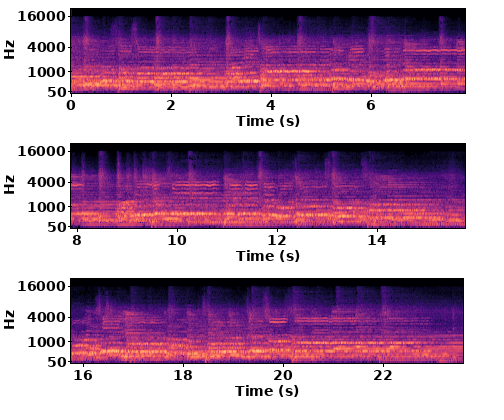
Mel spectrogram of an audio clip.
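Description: A choir singing a hymn in sustained, held notes, with instrumental accompaniment.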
